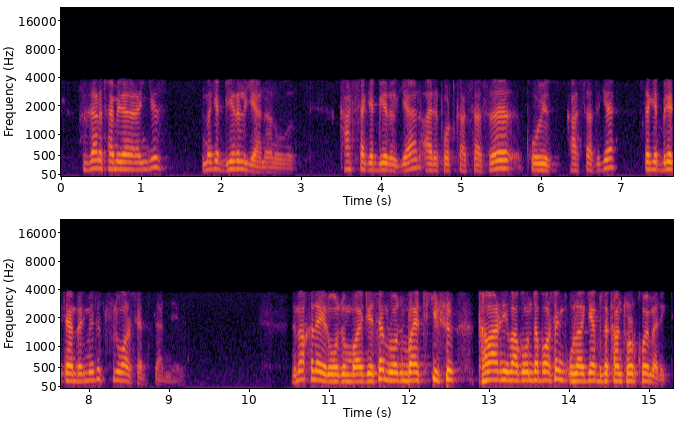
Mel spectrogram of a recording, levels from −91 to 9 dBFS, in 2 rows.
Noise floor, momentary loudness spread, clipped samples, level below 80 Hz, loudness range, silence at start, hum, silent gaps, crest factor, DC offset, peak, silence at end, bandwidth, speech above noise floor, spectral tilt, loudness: -64 dBFS; 14 LU; under 0.1%; -54 dBFS; 9 LU; 0.25 s; none; none; 18 dB; under 0.1%; 0 dBFS; 0.1 s; 4 kHz; 46 dB; -5.5 dB/octave; -19 LUFS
